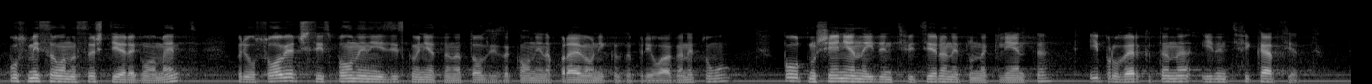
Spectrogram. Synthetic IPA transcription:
posmisəlˠənɐsɤʃt̪ijəɾɛɡlˠɐmɛnt̪ | pɾiʊslˠɔviət͡ʃɛ̥səispɤlˠnɛniːziskvɐniət̪ənɐt̪ɔzizɐkɔninɐpɾavilˠnikəzɐpɾilˠaɡənɛt̪omʊ | poːt̪noʃɛnʲiɛnɐid̪ɛnt̪ifit̪siɾɐnɛt̪onɐkliɛnt̪ə | ipɾovɛɾkət̪ənɐid̪ɛnt̪i̥fikat̪sijət̪ə̥

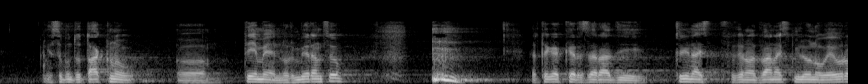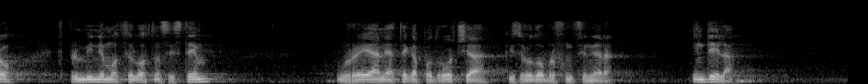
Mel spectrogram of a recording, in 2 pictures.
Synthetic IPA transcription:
jəsːɛbomd̪ɔt̪aːknuw | t̪eːmɛnɔɾmiːɾant̪sɛw | ɾt̪ːeːɡakɛɾzaɾad̪it̪ɾinajst̪ɔziɾɔmad̪ʋaːnajst̪miljoːnɔwewɾɔwspɾɛminjamɔt̪sɛloːt̪ənsist̪em | uɾɛjanjat̪eːɡapɔd̪ɾoːt͡ʃjakizɛloːd̪ɔbɾɔfuŋk̚t̪iɔniːɾa̰ | ind̪eːla̰

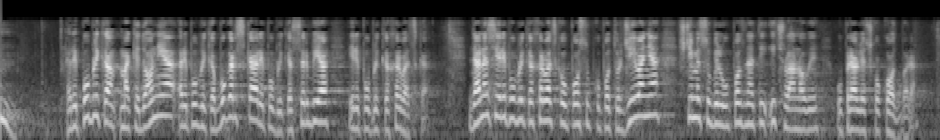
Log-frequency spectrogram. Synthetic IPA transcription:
ɾe̞publikamake̞d̪o̞nijaɾe̞publikabuɡaɾskaɾe̞publikasər̩bijaḭɾe̞publikaxr̩ʋat̪ska̰ | d̪anasjeɾe̞publikaxr̩ʋat̪skaupo̞st̪upkupo̞t̪ʋr̩d͡ʑiːʋaɲast͡ʃime̞subiːliupo̞znat̪iʔit͡ʃlano̞ʋi | upɾaʋʎat͡ʃko̞ɡo̞d̪bo̞̰ɾa̰

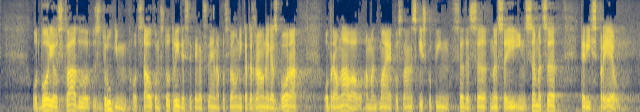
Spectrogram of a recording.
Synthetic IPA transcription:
ɔd̪bɔːɾjɛwsklaːd̪uzd̪ɾuːɡimɔ̰t̪st̪awkɔmst̪oːt̪ɾiːd̪ɛsɛt̪ɛɡat͡ʃleːnapɔslɔwnikad̪əɾʒaːwnɛɡazbɔːɾa | ɔbɾawnaːʋawa̰mand̪maːjɛpɔslaːnskixskupiːnsəd̪əsənəsəiʔinsəməsət̪ɛɾjixspɾɛjeːw

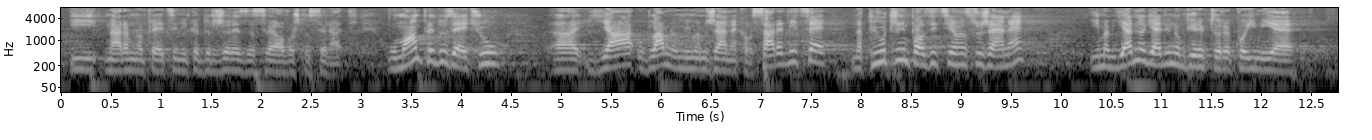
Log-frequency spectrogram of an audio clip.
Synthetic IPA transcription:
inaːɾaʋnopɾet̪sed̪nikad̪r̩ʒaʋe̞zasʋeo̞ʋo̞ʃt̪o̞seɾa̰ːd̪i̥ | umo̞jompɾe̞d̪uzeːt͡ɕu | jaːʔuɡlˠaʋno̞mimamʒenekaosaɾad̪nit̪senakʎuːt͡ʂnimpo̞zit̪sijamasuʒene | imamjɛd̪noɡjed̪inoɡd̪iɾek̚t̪oɾako̞jimije

